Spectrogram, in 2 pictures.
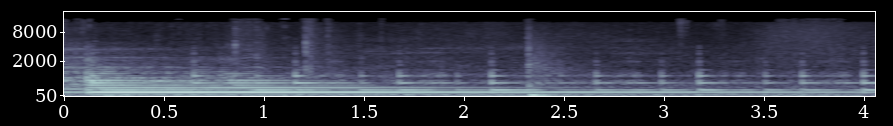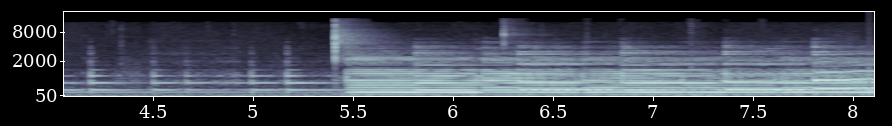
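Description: A distorted electric guitar plays a droning, reverberant riff that builds, then about two-thirds through jumps abruptly louder and brighter, climbing in intensity with dense, sustained overdriven tones. No voices are heard.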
